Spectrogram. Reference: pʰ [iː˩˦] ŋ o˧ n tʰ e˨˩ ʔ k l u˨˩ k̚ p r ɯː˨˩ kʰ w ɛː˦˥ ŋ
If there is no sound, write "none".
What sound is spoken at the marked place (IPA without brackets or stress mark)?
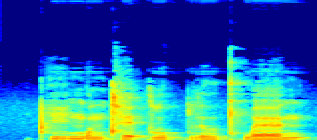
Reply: iː˦˥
